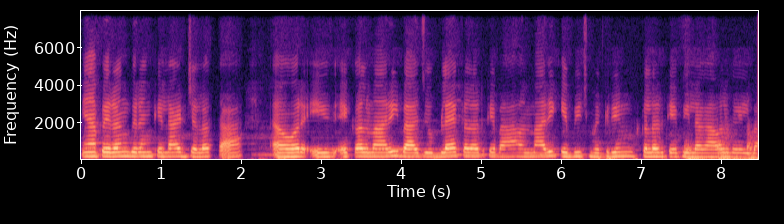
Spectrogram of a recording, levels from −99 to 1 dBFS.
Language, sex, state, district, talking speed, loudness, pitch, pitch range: Bhojpuri, female, Uttar Pradesh, Varanasi, 205 wpm, -16 LUFS, 215 Hz, 210-220 Hz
